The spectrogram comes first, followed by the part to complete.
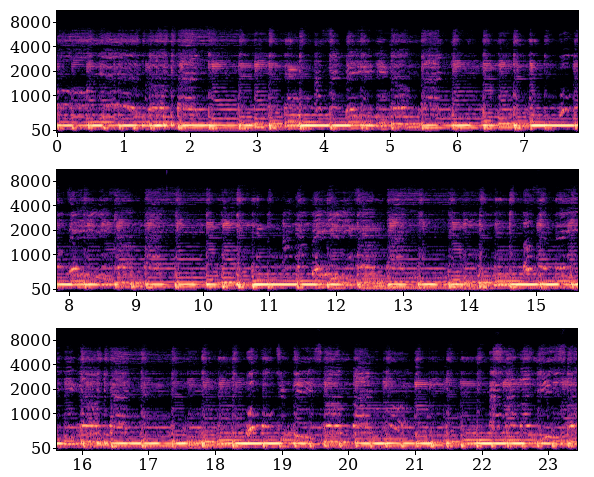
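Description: Electric guitar played through an amp: a Stratocaster-style solid-body picking melodic lines, over a recurring low held note.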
